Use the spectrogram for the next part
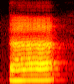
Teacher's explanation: জিভের আগা সামনের ওপরের দুই দাঁতের গোড়ার সাথে লাগিয়ে উচ্চারিত হয়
